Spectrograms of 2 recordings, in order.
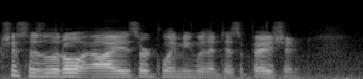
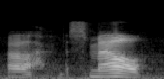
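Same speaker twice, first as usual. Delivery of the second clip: slow, loud groan of disgust; 7 dB louder, slower than usual. Real, not acted. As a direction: recoil at the stench. Disgust at slime stench.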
